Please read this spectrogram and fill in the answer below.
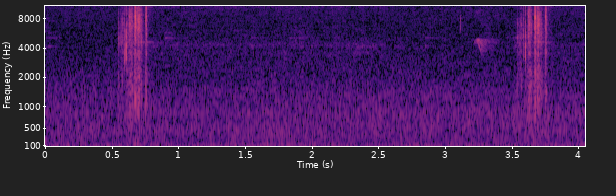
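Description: Camera shutter clicking twice, about three seconds apart, each release a quick double click, over a faint steady background.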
